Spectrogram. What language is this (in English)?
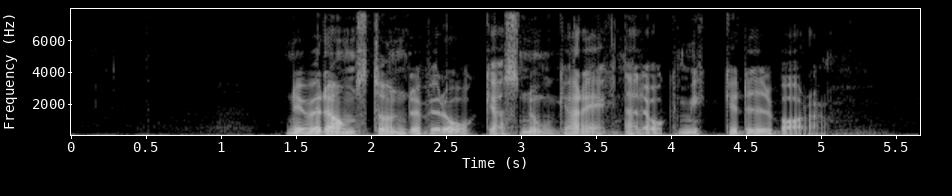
Swedish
